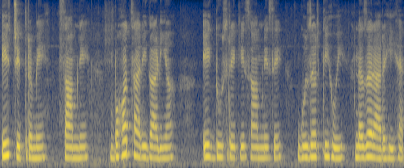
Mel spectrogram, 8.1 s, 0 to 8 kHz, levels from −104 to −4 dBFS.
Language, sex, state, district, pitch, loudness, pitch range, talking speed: Hindi, female, Chandigarh, Chandigarh, 195 Hz, -18 LUFS, 190-210 Hz, 135 wpm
